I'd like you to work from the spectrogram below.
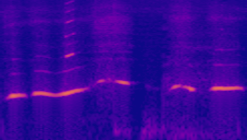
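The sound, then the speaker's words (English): A person whistles an intro tune, a short melodic phrase of a few sustained notes rising and falling over about a second, clear, with some low background rumble. “you want to like hum it or whistle it?”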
